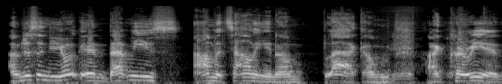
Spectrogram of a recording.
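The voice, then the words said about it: Queens New York accent. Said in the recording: “What's the most Queens thing about me? ... My accent.”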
